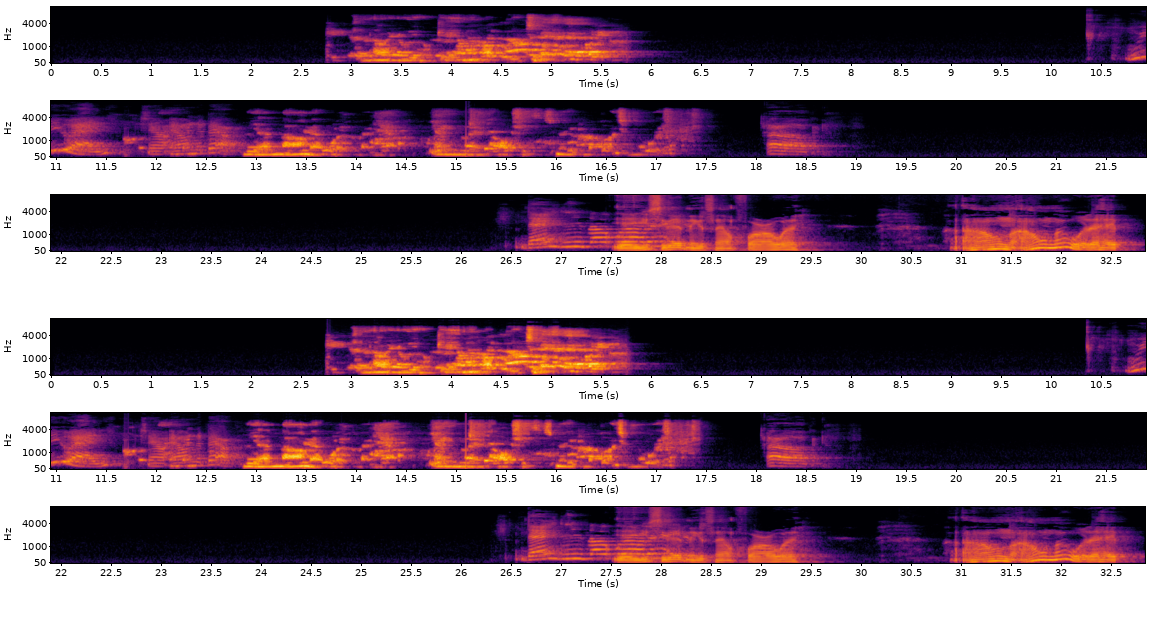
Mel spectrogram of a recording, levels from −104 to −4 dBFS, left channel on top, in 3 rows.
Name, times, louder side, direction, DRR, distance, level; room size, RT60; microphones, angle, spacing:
voice 1, 2.7-5.8 12.1-12.4 12.9-17.4, right 6 dB, 60° right, 0.4 m, -22 dB
voice 2, 10.7-11.5 11.8-12.8 18.0-18.5 26.5-28.3, right 2 dB, 30° right, 1.1 m, -35 dB
voice 3, 27.5-29.4 30.8-32.6, left 2 dB, 20° left, 0.5 m, -28 dB
21.5 x 9.2 x 3.9 m
head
